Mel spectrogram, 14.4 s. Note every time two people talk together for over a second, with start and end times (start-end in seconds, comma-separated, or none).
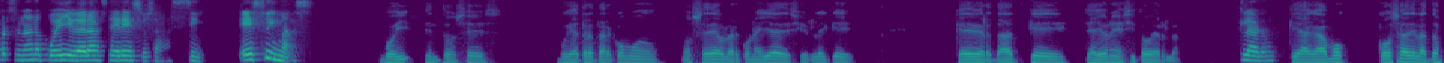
none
